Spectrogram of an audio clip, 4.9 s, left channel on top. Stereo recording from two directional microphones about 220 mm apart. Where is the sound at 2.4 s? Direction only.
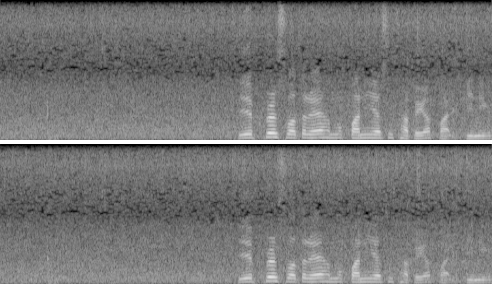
10° left (ahead or behind).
